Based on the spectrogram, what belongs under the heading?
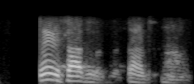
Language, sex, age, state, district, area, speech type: Sanskrit, male, 60+, Bihar, Madhubani, urban, conversation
